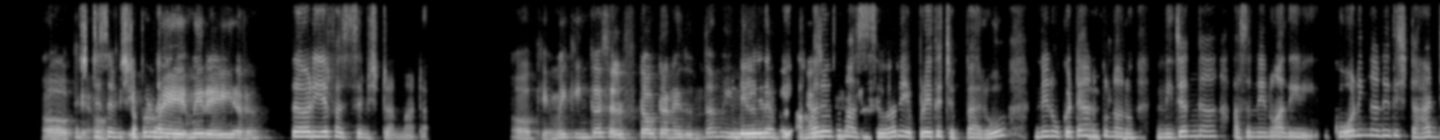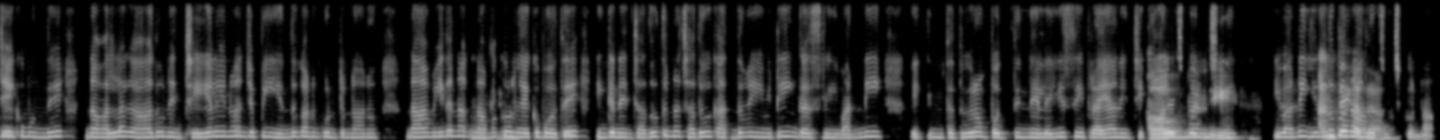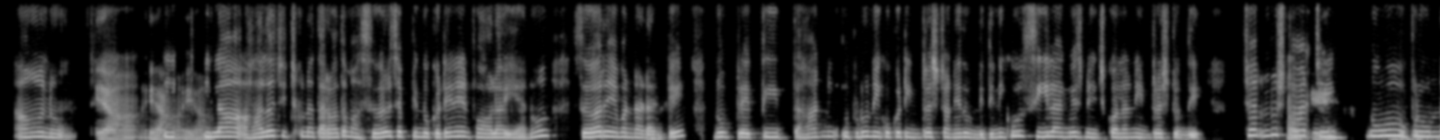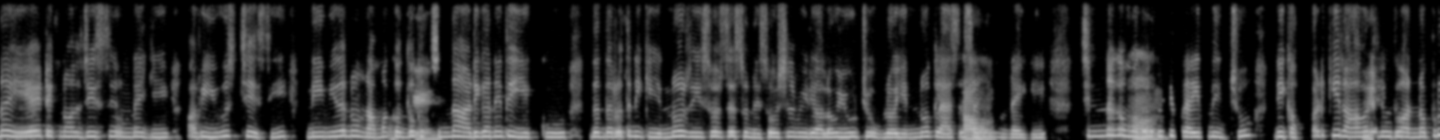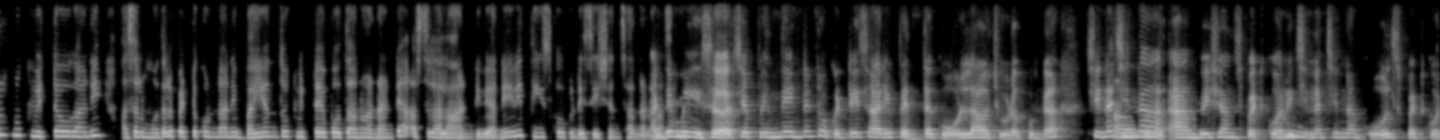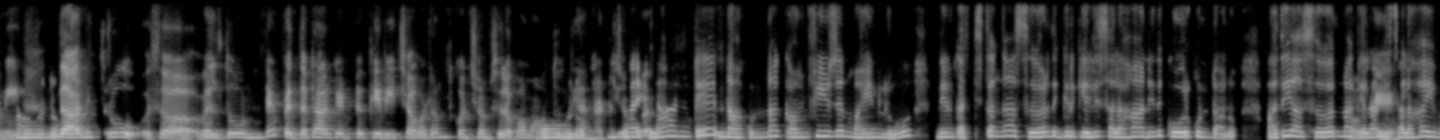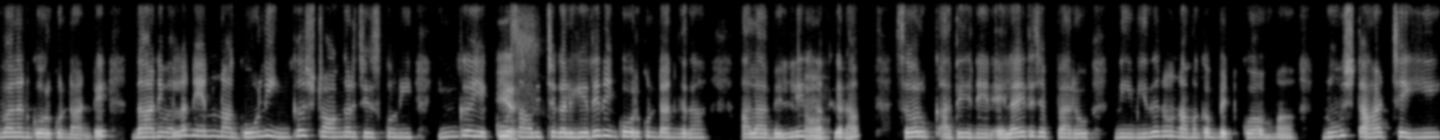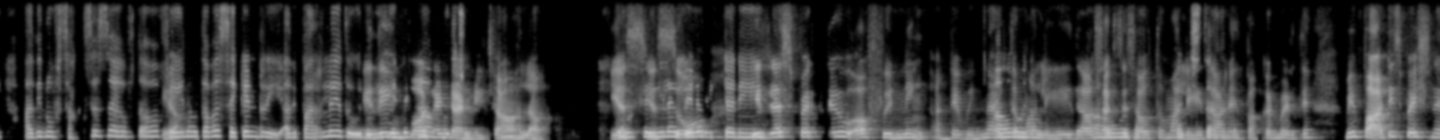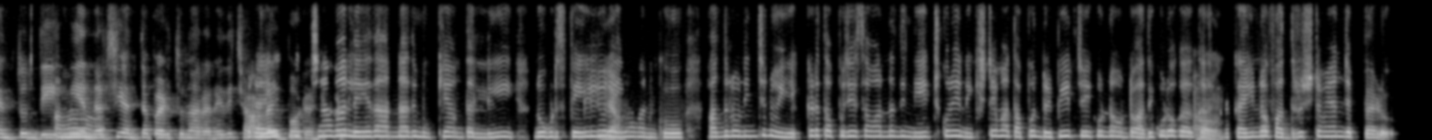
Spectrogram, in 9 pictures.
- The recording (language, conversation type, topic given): Telugu, podcast, మీరు ఒక గురువు నుండి మంచి సలహాను ఎలా కోరుకుంటారు?
- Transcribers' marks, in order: in English: "ఫస్ట్ సెమిస్టర్"; in English: "థర్డ్ ఇయర్, ఫస్ట్ సెమిస్టర్"; in English: "సెల్ఫ్ డౌట్"; in English: "వర్క్"; chuckle; in English: "స్టార్ట్"; in English: "కాలేజ్"; giggle; in English: "ఫాలో"; in English: "ఇంట్రెస్ట్"; in English: "సి లాంగ్వేజ్"; in English: "ఇంట్రెస్ట్"; in English: "స్టార్ట్"; other street noise; in English: "ఏఐ టెక్నాలజీస్"; in English: "యూజ్"; in English: "రిసోర్సెస్"; in English: "సోషల్ మీడియాలో, యూట్యూబ్‍లో"; in English: "క్లాసెస్"; in English: "క్విట్"; in English: "క్విట్"; in English: "డిసిషన్స్"; in English: "గోల్‌లాగా"; in English: "యాంబిషన్స్"; in English: "గోల్స్"; tapping; in English: "త్రూ"; in English: "టార్గెట్‌కి రీచ్"; in English: "కన్ఫ్యూజన్ మైండ్‌లో"; in English: "గోల్‍ని"; in English: "స్ట్రాంగర్"; in English: "యస్"; in English: "స్టార్ట్"; in English: "సక్సెస్"; in English: "ఫెయిల్"; in English: "సెకండరీ"; in English: "ఇంపార్టెంట్"; in English: "యస్, యస్. సో ఇ‌ర్‌రెస్పెక్టీవ్ ఆఫ్ విన్నింగ్"; in English: "ఫెయిల్"; in English: "విన్"; in English: "సక్సెస్"; in English: "పార్టిసిపేషన్"; in English: "ఎనర్జీ"; in English: "ఇంపార్టెంట్"; in English: "ఫెయిల్యూర్"; in English: "నెక్స్ట్ టైమ్"; in English: "రిపీట్"; in English: "క కైండ్ ఆఫ్"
